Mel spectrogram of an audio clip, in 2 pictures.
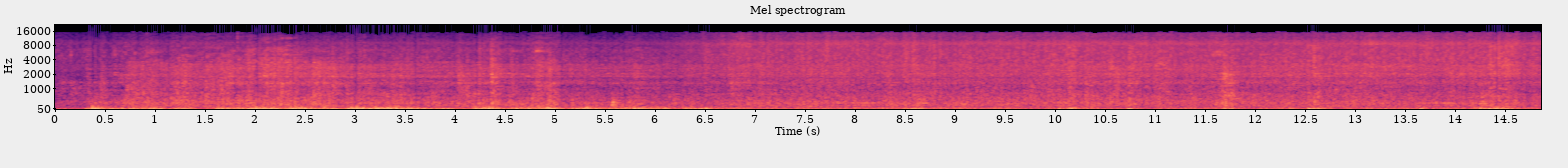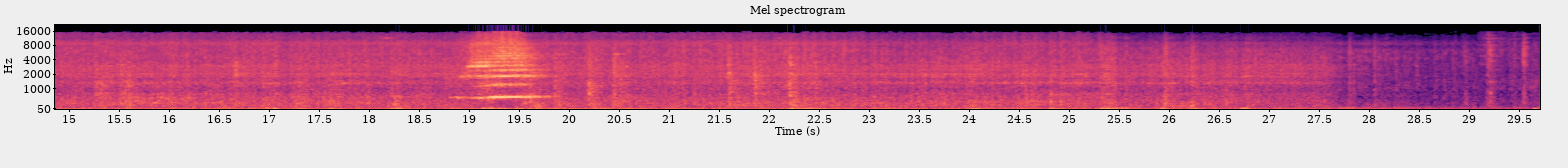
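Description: A steam-hauled heritage train carriage running through a railway tunnel with the window open: a loud, continuous rumble and clatter of the wheels on the rails. A short high tone sounds once about two-thirds of the way through, and the noise falls away near the end as the train comes out of the tunnel.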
